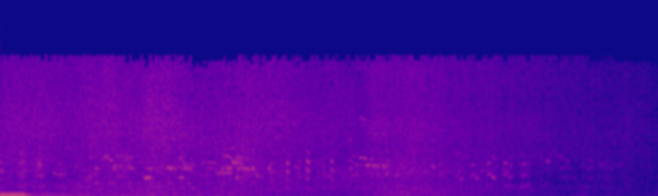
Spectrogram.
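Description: Outdoor ambience with many small birds chirping over a soft steady hiss, fading out gradually to near silence near the end. A held music chord dies away just after the start.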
